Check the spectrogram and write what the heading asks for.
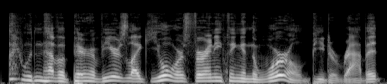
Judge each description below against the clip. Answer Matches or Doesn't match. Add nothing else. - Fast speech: Matches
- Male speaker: Matches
